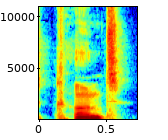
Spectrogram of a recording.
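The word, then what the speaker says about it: Khünnt: Now, I noted that both you guys were in a band before Pigs, called, I think the correct pronunciation is Kunt.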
